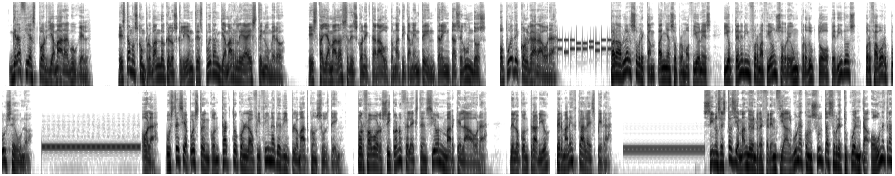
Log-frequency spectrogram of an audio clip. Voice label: spanish ivr; full-time VO actor with 30 years of experience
